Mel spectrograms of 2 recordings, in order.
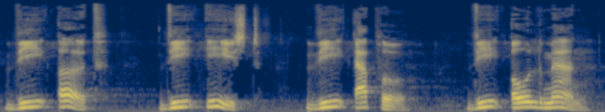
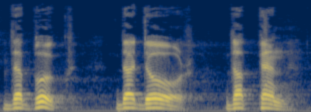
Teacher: اسے اس وقت دی بولتے ہیں جب اس کے بعد والا لفظ وال ساؤنڈ سے شروع ہو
